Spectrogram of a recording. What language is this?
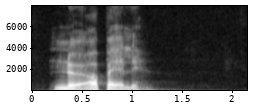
Danish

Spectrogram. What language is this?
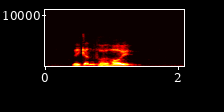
Cantonese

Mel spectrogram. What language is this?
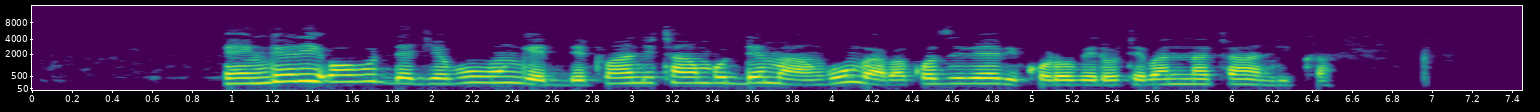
Ganda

